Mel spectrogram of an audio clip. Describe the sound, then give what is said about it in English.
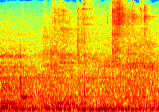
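A bunch of keys jangles in a few quick, bright metallic bursts, with the clinking louder toward the end and a low steady hum underneath. A large bunch of keys, some of them for a family summer place in northern Michigan. “And a whole mess of keys, some of which are the keys to our family's summer stomping grounds in northern Michigan.”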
